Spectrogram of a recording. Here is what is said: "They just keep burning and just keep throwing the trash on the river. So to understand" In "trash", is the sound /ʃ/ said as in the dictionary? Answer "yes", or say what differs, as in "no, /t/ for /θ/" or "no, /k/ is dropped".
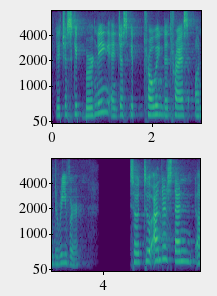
no, /s/ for /ʃ/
